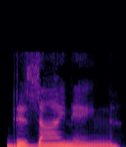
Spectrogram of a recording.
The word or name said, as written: designingly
